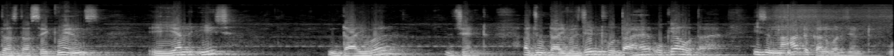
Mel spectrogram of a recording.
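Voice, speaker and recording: A man's voice: fairly high pitch, a little mellow, a little hiss or hum. Man lecturing in an echoey room. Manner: rhetorical questions answered himself, dictating formulas slowly. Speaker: mathematics teacher. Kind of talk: classroom lecture explaining problems.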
